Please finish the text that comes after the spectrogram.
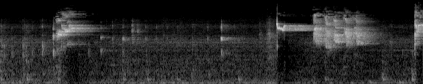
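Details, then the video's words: Pet lovebird chirping: a few sharp, high squeaky chirps and a short shrill trill separated by quiet stretches with faint background hiss. "LOVEBIRD SINGING & CHIRPING SOUNDS"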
